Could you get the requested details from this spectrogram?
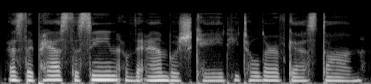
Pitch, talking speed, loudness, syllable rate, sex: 185 Hz, 210 wpm, -15 LUFS, 5.5 syllables/s, female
